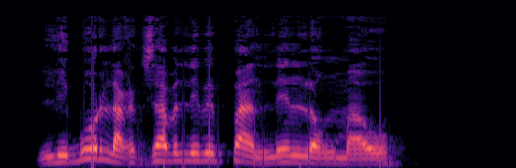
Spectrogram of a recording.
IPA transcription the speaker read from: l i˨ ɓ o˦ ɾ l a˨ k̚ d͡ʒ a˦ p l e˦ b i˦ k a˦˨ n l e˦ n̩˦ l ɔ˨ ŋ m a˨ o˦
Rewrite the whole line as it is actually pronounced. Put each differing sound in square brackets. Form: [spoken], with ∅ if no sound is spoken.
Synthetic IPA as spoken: l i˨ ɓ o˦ ɾ l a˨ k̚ d͡ʒ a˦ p l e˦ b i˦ [p] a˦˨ n l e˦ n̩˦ l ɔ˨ ŋ m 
